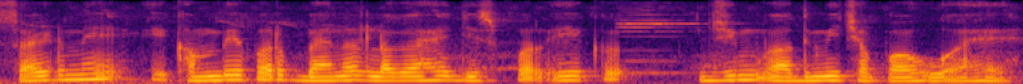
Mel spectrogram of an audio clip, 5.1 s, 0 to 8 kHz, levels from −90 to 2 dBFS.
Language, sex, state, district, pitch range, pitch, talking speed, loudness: Hindi, male, Uttar Pradesh, Shamli, 140-160 Hz, 150 Hz, 190 wpm, -18 LUFS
